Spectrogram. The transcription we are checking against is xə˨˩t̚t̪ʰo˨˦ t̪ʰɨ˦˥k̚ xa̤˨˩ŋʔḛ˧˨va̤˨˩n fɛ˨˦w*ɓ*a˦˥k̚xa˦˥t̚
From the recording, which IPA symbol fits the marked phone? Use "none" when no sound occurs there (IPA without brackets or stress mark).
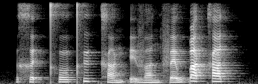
ɓ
